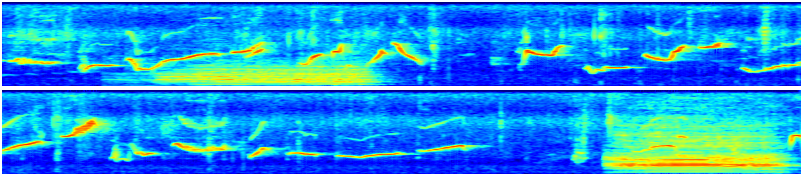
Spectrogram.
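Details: Tame cows from a herd walking neatly along a road looking for food; a drawn-out harmonic moo opens, then busy chirping birds fill a pause before a second loud moo at the end.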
